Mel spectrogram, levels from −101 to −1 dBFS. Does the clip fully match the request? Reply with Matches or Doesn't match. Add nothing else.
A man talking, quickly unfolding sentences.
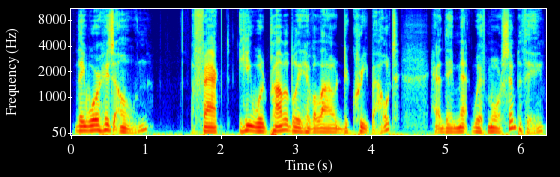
Doesn't match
